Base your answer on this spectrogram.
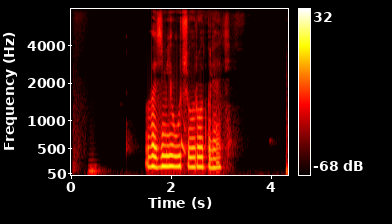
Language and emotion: Russian, neutral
